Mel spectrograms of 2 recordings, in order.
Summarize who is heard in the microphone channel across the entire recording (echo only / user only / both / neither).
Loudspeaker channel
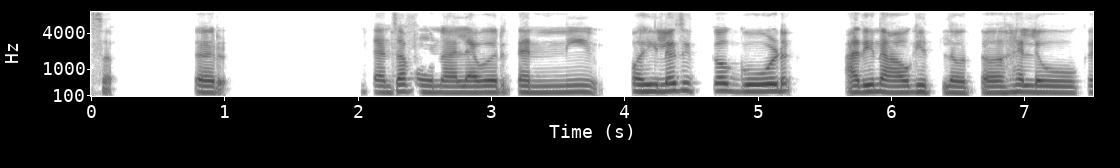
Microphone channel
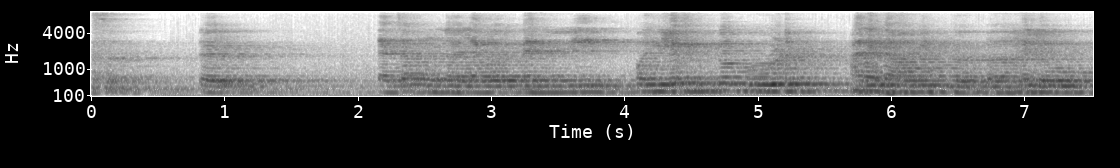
both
